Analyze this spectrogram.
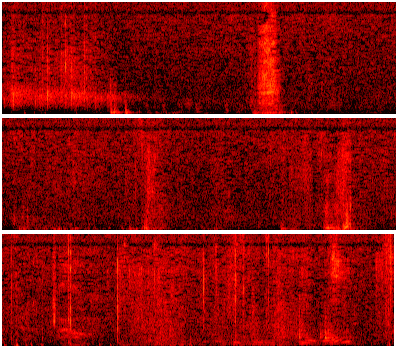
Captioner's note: applause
